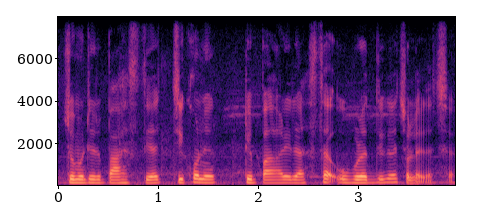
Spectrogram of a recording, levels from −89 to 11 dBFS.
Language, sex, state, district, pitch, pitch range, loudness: Bengali, male, West Bengal, Darjeeling, 150 Hz, 145-155 Hz, -15 LUFS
